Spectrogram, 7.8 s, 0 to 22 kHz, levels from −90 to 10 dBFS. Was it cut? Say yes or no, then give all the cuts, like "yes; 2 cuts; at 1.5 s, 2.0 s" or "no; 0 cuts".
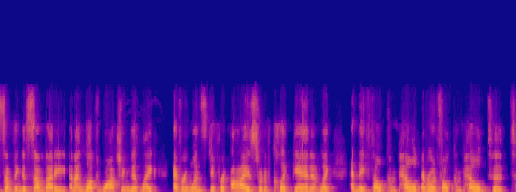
no; 0 cuts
